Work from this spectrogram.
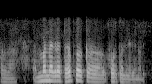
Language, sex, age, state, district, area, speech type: Kannada, male, 18-30, Karnataka, Tumkur, urban, conversation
